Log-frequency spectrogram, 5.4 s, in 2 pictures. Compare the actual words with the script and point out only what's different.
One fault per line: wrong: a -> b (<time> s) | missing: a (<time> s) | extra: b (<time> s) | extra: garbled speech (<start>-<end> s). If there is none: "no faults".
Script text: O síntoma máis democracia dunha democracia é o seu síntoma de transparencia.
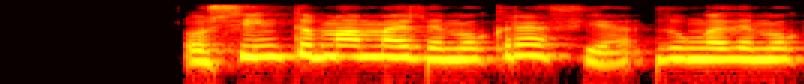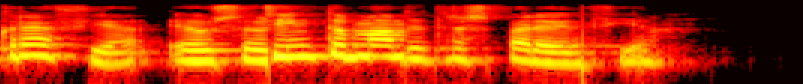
no faults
